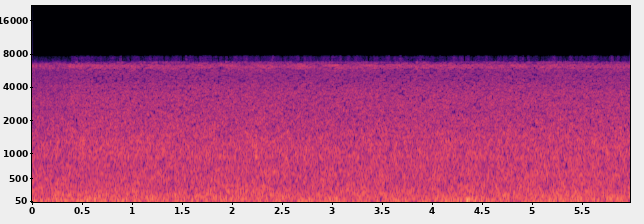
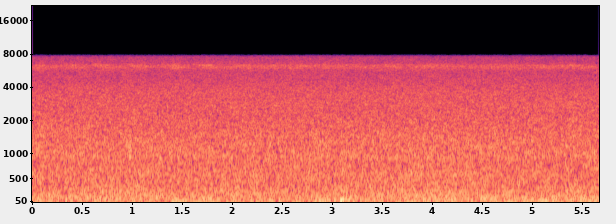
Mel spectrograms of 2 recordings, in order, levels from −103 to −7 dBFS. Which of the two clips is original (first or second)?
first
